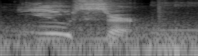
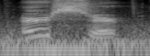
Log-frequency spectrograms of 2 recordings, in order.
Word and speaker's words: usurp: of a Madman uh how do you pronounce urp I pronounce it usurp it's actually usurp now the reason why I bring this up is because I pronounced it urp in front of my mom because I've been reading and that's how I read it that's how it's oh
